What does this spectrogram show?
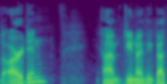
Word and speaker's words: AREDN: But it's my understanding there's a new group or another group called Arden. Do you know anything about these guys? Yes, it's AREDN, pronounced Arden, and they are actually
